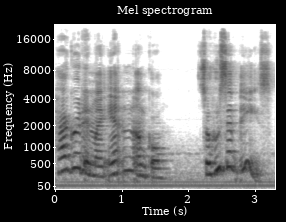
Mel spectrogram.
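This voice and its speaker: A woman's voice: high voice, sing-song, measured pace, pitched above the performer's own voice, heavily acted. A woman reading a storybook and voicing a modest, friendly young schoolboy hero with an appreciative manner. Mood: amused curiosity.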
